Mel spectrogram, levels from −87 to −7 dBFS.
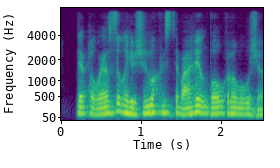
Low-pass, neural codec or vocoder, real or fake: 7.2 kHz; codec, 16 kHz, 0.5 kbps, FreqCodec, larger model; fake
